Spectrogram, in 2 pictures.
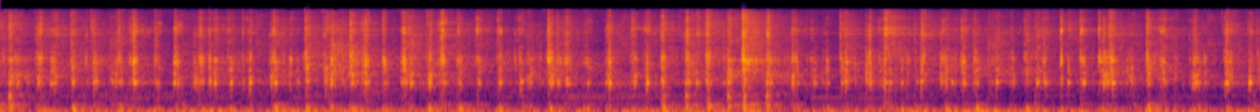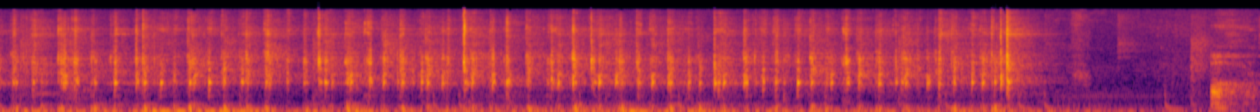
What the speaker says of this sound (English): I'm going to get my mic closer so you can listen to what they actually sound like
